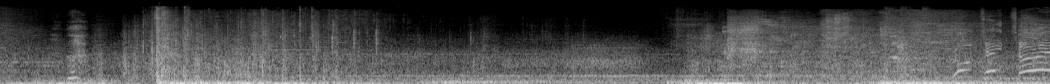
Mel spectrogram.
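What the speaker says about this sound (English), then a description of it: "Another explosion." Explosions in Horizon Zero Dawn Remastered: heavy booms and low rumbling amid continuous combat noise, with swells of blast energy early on and again later, fairly loud and close.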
